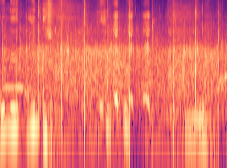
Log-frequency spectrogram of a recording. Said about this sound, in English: Hand claps.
